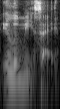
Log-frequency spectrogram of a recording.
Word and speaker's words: Illumise: Are y'all just mad that the official pronunciation is Illumise and not Illumi?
